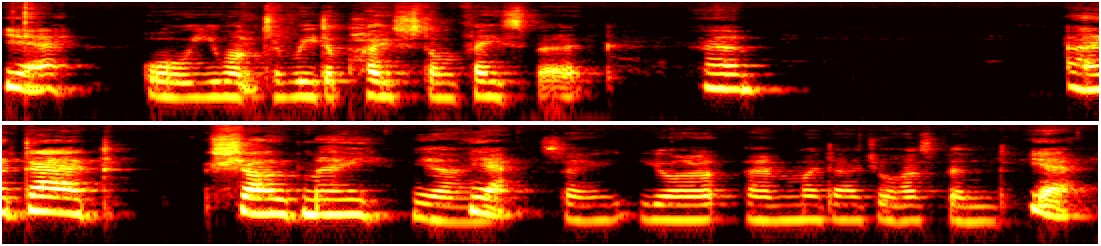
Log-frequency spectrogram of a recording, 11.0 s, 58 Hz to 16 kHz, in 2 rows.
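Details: Woman with aphasia after a stroke at age 46 damaging the brain's language area; halting speech with word-finding pauses; non-fluent expressive aphasia.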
